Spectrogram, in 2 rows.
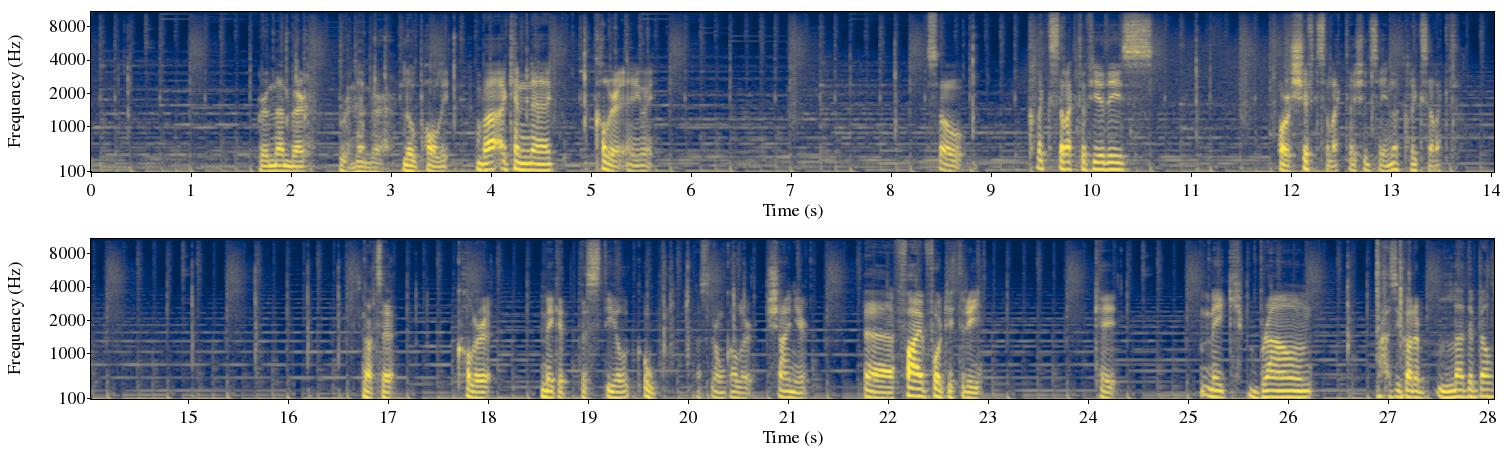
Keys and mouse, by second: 0.0 g, 1.1 g, 1.7 alt+z, 2.3 click, 2.5 Tab, 2.8 click, 3.3 Tab, 3.8 click, 4.0 3, 7.9 click, 9.6 click, 11.6 middle click, 13.7 click, 14.3 click, 15.5 click, 17.0 g, 19.5 ctrl+z, 20.1 g, 22.9 click, 23.6 click, 24.1 click, 26.6 ctrl+KP_Add.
